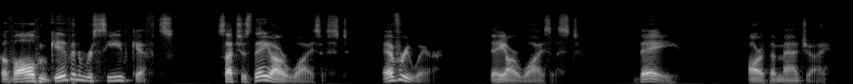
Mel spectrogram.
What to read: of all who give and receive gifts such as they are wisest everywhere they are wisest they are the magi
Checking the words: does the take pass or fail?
pass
